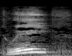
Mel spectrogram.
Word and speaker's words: weigh: طيب عندي بعد كده حرفي جي اتش في كلمة وي صامتان لا ينطق، سايلنت لا ينطقان.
